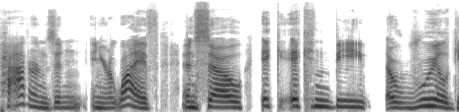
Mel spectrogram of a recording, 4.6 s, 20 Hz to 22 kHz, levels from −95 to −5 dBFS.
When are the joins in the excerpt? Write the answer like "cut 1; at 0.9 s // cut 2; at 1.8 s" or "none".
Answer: cut 1; at 1.7 s // cut 2; at 2.5 s // cut 3; at 3.8 s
